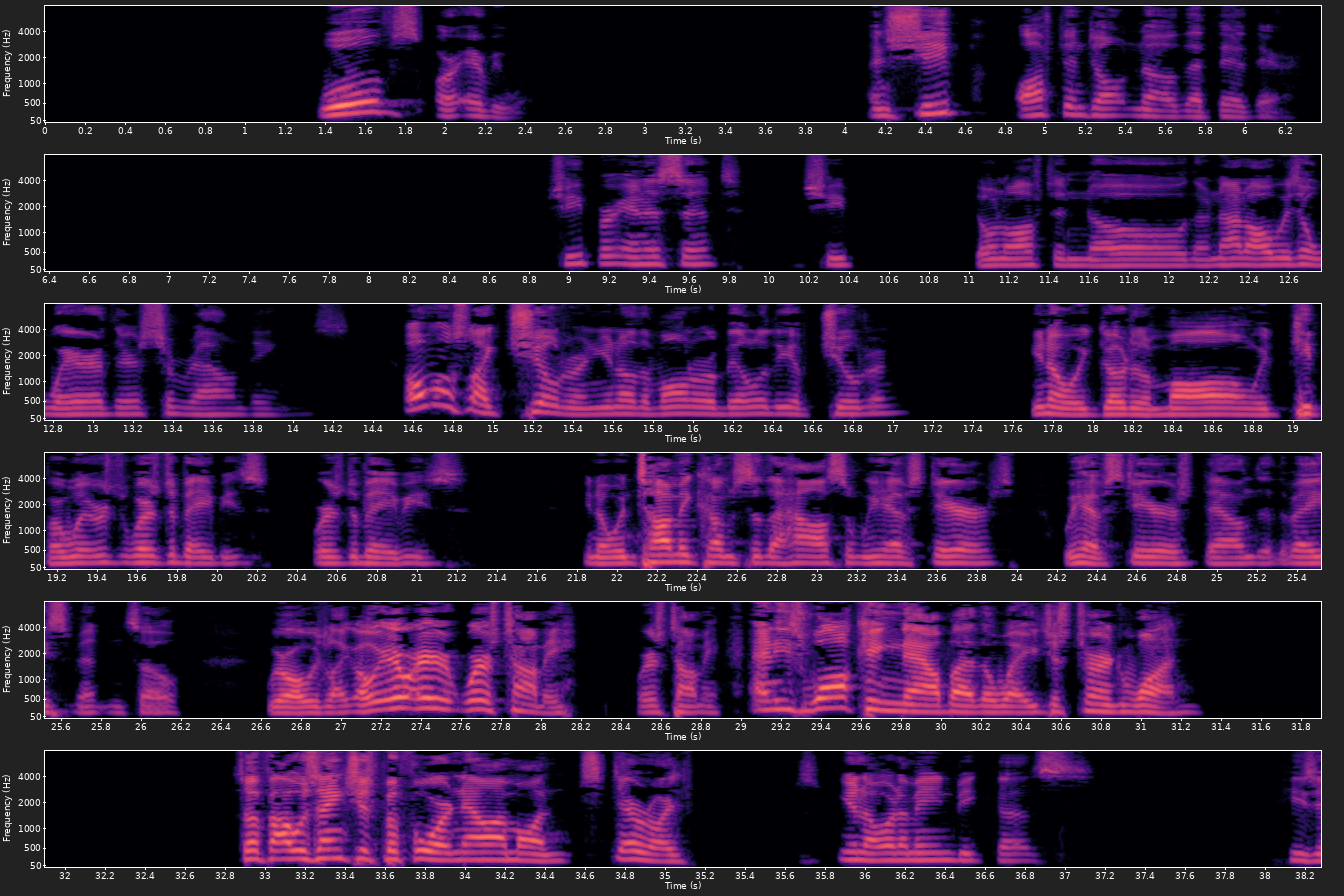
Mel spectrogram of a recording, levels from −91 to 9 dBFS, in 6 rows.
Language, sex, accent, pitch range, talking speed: English, male, American, 155-205 Hz, 170 wpm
